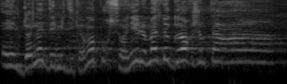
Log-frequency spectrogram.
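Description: A man with a Tunisian accent reading a children's story aloud in an animated way, with playful asides. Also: very high voice, fairly quick, slight background noise. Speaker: speaker. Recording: echoey hall, faint ambience.

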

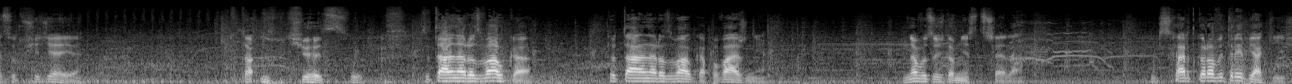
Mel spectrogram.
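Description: A man commenting live on his own gameplay, muttering to himself and breaking into shouts and yelps when things go wrong. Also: mid-range voice, measured pace, pauses often, faint music behind. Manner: excitable, shouts and yelps when under fire. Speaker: gaming streamer.

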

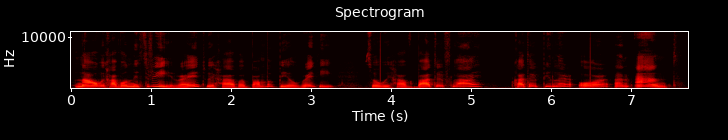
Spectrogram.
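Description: A woman hosts a children's storytime, reading a picture book aloud with expression, drawing out key words and prompting her young listeners the way a teacher would. Her voice is a little high and a little mellow.

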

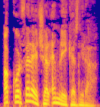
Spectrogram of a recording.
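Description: A man reading the part of Benvolio, Romeo's loyal young friend, with an earnest, husky delivery for an audiobook. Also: medium pitch, huge pitch swings. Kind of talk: audiobook verse drama reading.

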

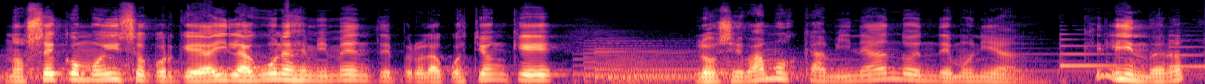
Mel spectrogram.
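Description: A man in his thirties, a pastor from Argentina with an Argentine accent, preaching a fervent sermon that swings between loud exhortation and quiet storytelling. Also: fairly high pitch, fairly quick, over music. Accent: Argentine Spanish. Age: 30s.

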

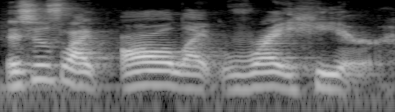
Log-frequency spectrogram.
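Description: A woman with a low, darkish voice takes her time, speaking expressively and unhurriedly as she runs through a casual haul video. She's nasal and congested with allergies, and her delivery rambles with plenty of fillers.

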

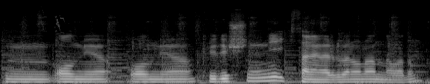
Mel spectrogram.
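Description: A young man commenting on his gameplay as he plays, talking to the creatures on screen and calling out excitedly. His voice sits at an ordinary pitch, with faint music playing behind him. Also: normal speed. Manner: chatty, talks to mobs, frequent excited exclamations. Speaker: gaming YouTuber.

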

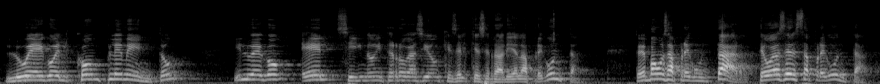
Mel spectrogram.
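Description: Man, high-pitched, Spanish speaker, English grammar lesson, questions to the class, slow example sentences. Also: lively intonation. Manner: asks the students questions and answers them himself; slows down to spell out English examples. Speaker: English teacher.

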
